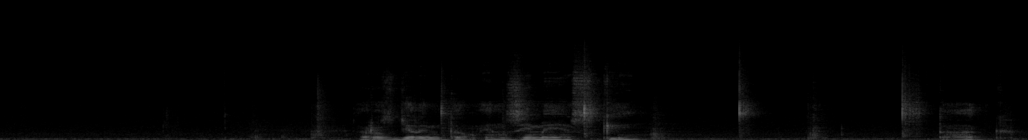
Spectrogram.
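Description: Small plastic game pieces click as they are set down on a table.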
